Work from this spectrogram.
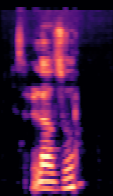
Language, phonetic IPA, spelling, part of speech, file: Polish, [ˈlazur], lazur, noun, LL-Q809 (pol)-lazur.wav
